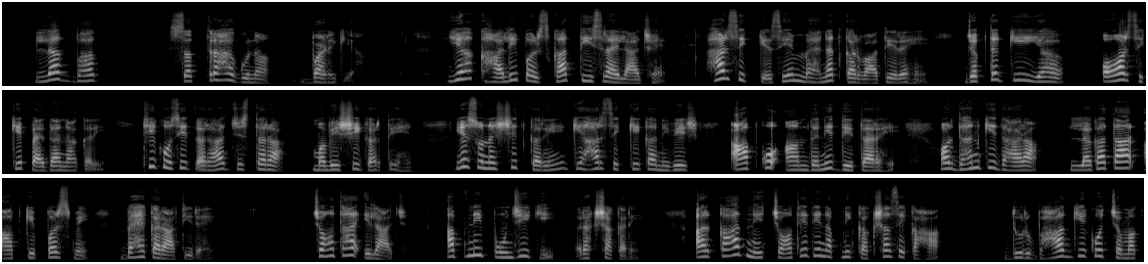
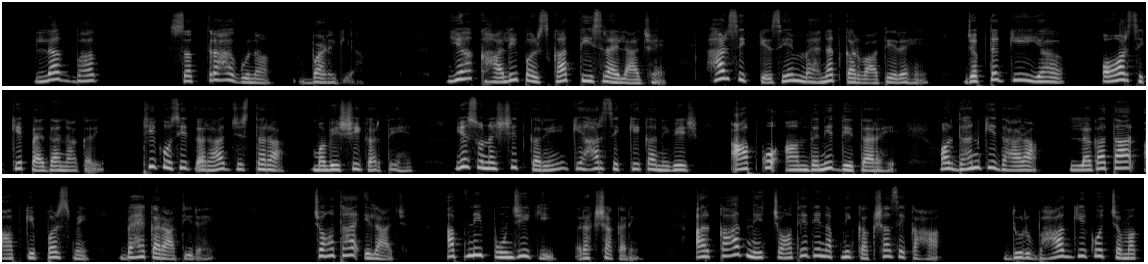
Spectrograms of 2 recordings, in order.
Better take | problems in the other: second | thin; very; fading below 650 Hz

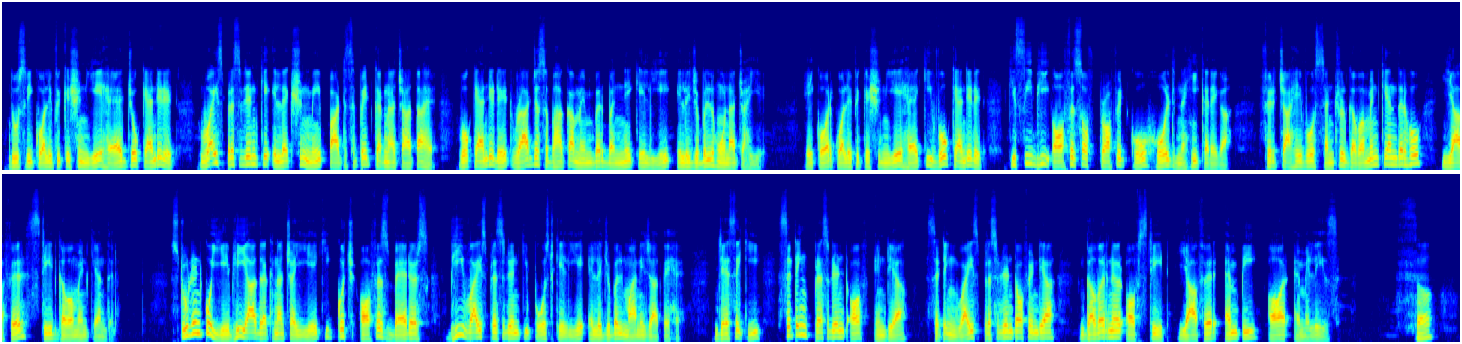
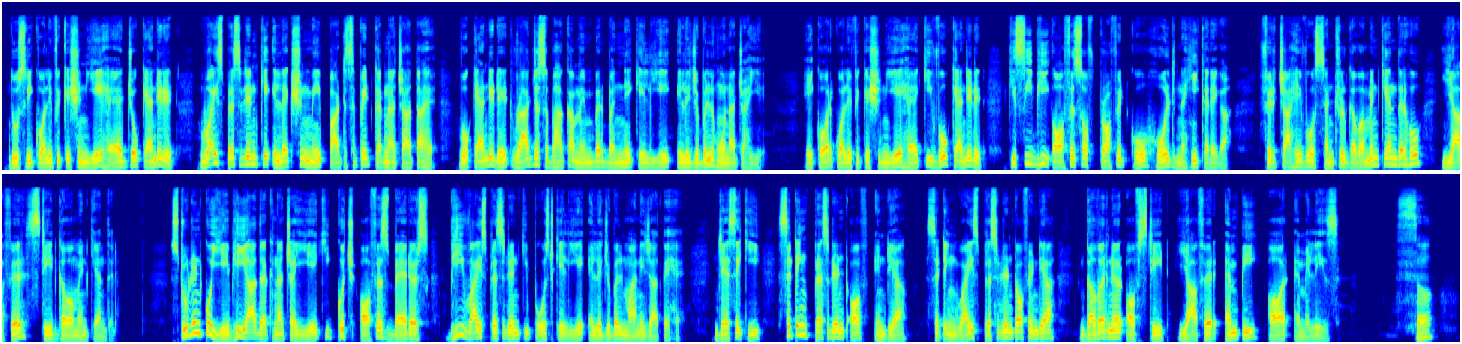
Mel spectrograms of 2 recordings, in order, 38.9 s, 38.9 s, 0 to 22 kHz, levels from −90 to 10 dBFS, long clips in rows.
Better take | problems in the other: second | muffled; very; fading above 4 kHz

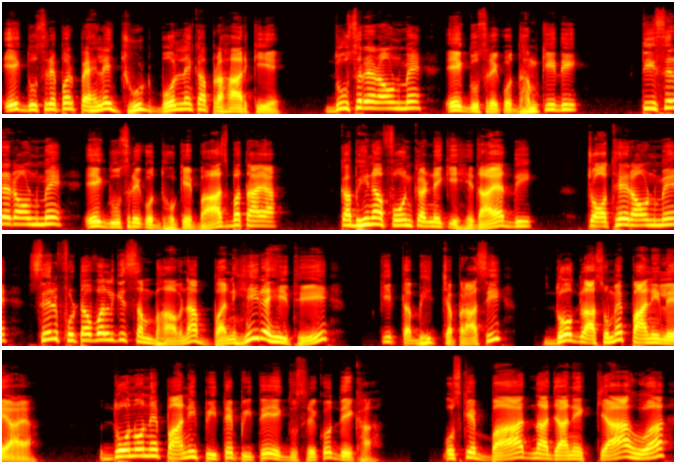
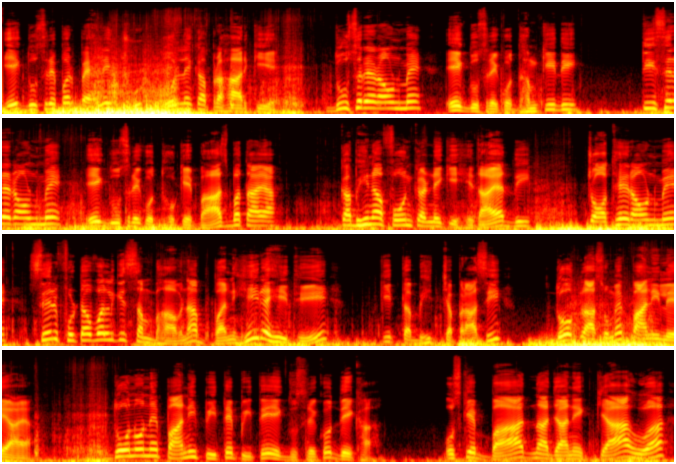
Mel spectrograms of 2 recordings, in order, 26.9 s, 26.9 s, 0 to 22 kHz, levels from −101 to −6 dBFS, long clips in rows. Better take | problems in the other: first | wind noise on the microphone; heavy; 8 dB below the speech

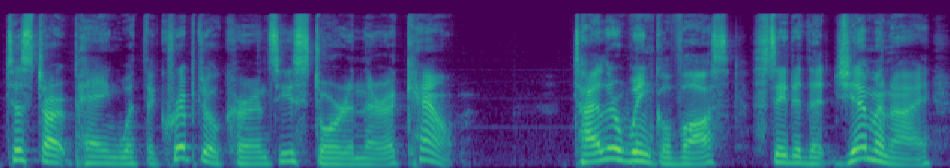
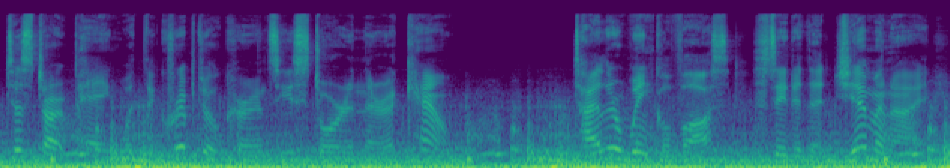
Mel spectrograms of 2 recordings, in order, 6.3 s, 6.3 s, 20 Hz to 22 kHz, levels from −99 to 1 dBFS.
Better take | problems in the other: first | low rumble; loud; throughout; 4 dB below the speech

